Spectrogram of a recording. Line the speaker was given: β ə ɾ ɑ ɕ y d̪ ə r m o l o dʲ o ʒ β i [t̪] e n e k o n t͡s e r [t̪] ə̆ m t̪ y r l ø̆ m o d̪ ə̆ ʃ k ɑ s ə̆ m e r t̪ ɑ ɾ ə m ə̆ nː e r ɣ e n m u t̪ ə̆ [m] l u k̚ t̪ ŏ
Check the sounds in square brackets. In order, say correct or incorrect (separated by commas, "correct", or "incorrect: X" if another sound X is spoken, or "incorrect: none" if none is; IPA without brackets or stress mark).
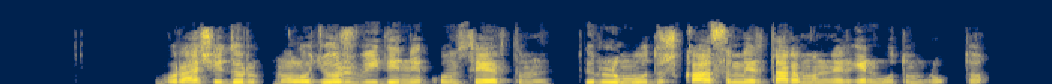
incorrect: d̪, correct, correct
